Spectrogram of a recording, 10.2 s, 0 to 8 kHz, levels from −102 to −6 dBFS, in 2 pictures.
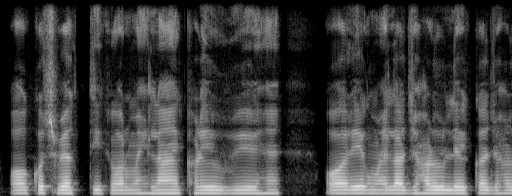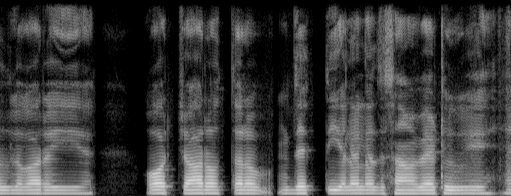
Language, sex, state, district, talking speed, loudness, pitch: Hindi, male, Uttar Pradesh, Ghazipur, 160 wpm, -27 LUFS, 130 Hz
